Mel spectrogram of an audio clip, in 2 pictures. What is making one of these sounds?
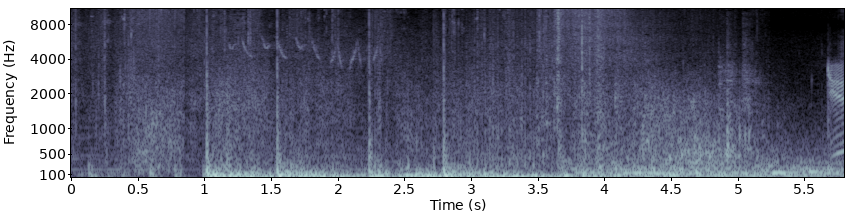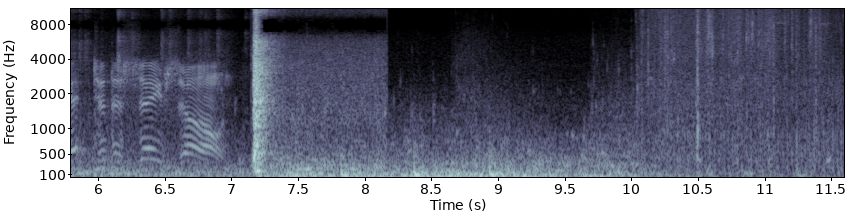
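A deep explosion booms and rumbles on, slowly fading.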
